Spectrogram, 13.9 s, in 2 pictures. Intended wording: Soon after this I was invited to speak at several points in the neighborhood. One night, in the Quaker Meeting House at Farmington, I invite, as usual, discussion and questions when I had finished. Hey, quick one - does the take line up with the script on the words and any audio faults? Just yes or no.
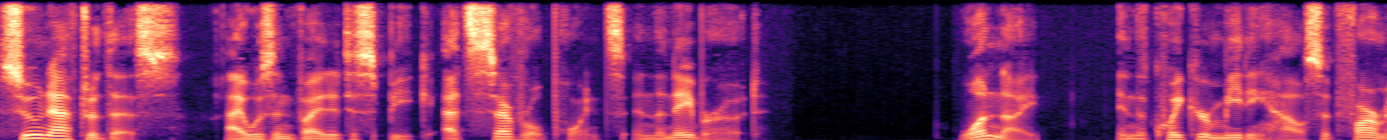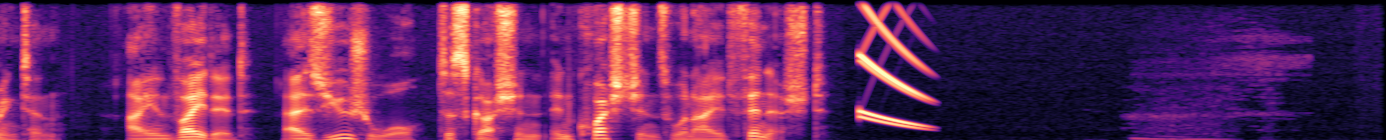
no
